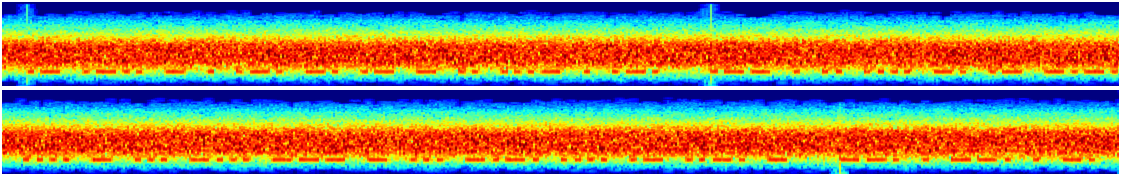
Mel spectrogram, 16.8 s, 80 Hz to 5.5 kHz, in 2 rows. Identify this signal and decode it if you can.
Morse code, heard as a keyed tone, about 24 wpm, 530 Hz. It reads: ALTERNATIVER WEIHNACHTSBOTSCHAFT GEGEN
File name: daily / 23wpm noise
